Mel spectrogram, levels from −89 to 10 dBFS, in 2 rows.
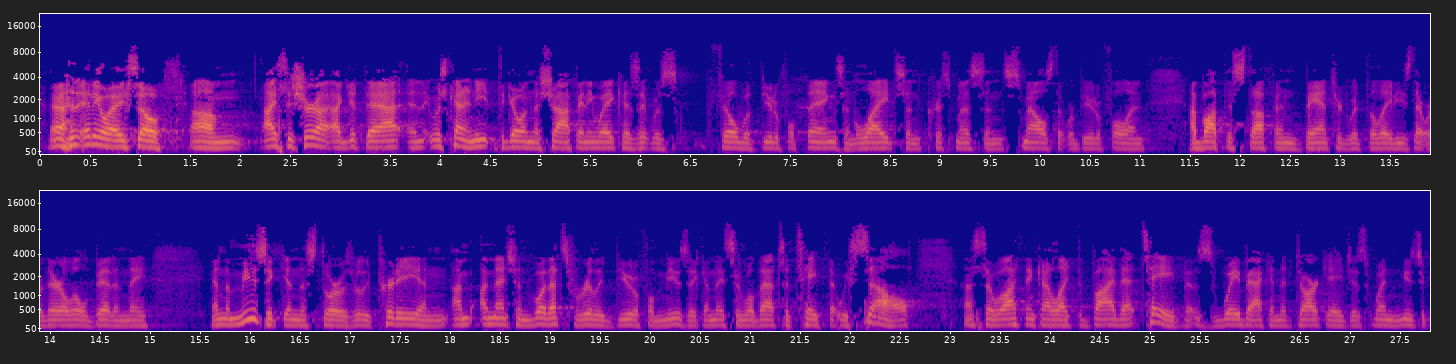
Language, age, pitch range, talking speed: English, 50-69, 115-135 Hz, 230 wpm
